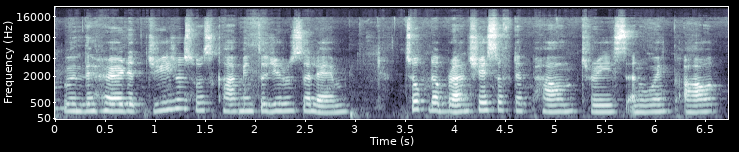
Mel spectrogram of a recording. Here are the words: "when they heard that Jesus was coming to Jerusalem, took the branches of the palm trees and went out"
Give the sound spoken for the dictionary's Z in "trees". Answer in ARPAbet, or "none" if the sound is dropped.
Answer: S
